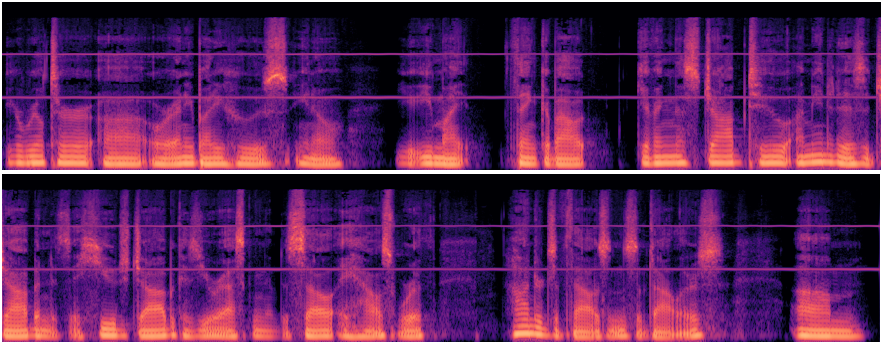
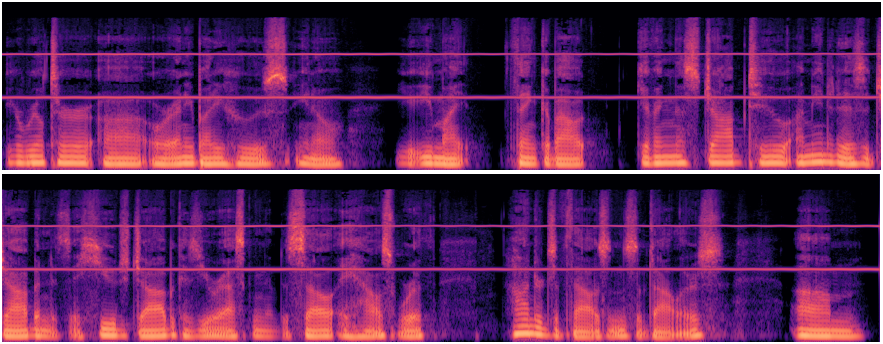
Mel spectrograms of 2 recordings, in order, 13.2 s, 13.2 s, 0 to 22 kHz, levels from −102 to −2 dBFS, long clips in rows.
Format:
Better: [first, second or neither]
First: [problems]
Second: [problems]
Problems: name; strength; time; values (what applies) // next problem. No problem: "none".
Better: first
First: high-pitched whine; faint; throughout; 2.5 kHz, 20 dB below the speech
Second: high-pitched whine; loud; throughout; 2.5 kHz, 8 dB below the speech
